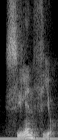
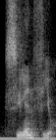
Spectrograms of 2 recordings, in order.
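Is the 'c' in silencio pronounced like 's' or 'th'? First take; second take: th; th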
